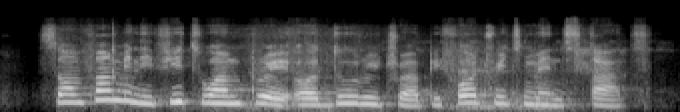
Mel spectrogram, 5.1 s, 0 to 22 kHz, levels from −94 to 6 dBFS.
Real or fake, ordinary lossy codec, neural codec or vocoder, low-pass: real; Opus, 16 kbps; none; 9.9 kHz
